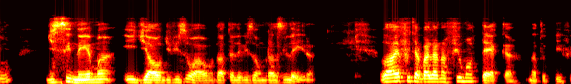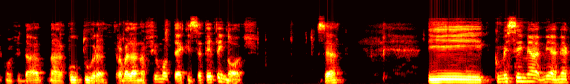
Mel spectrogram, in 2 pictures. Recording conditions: video call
